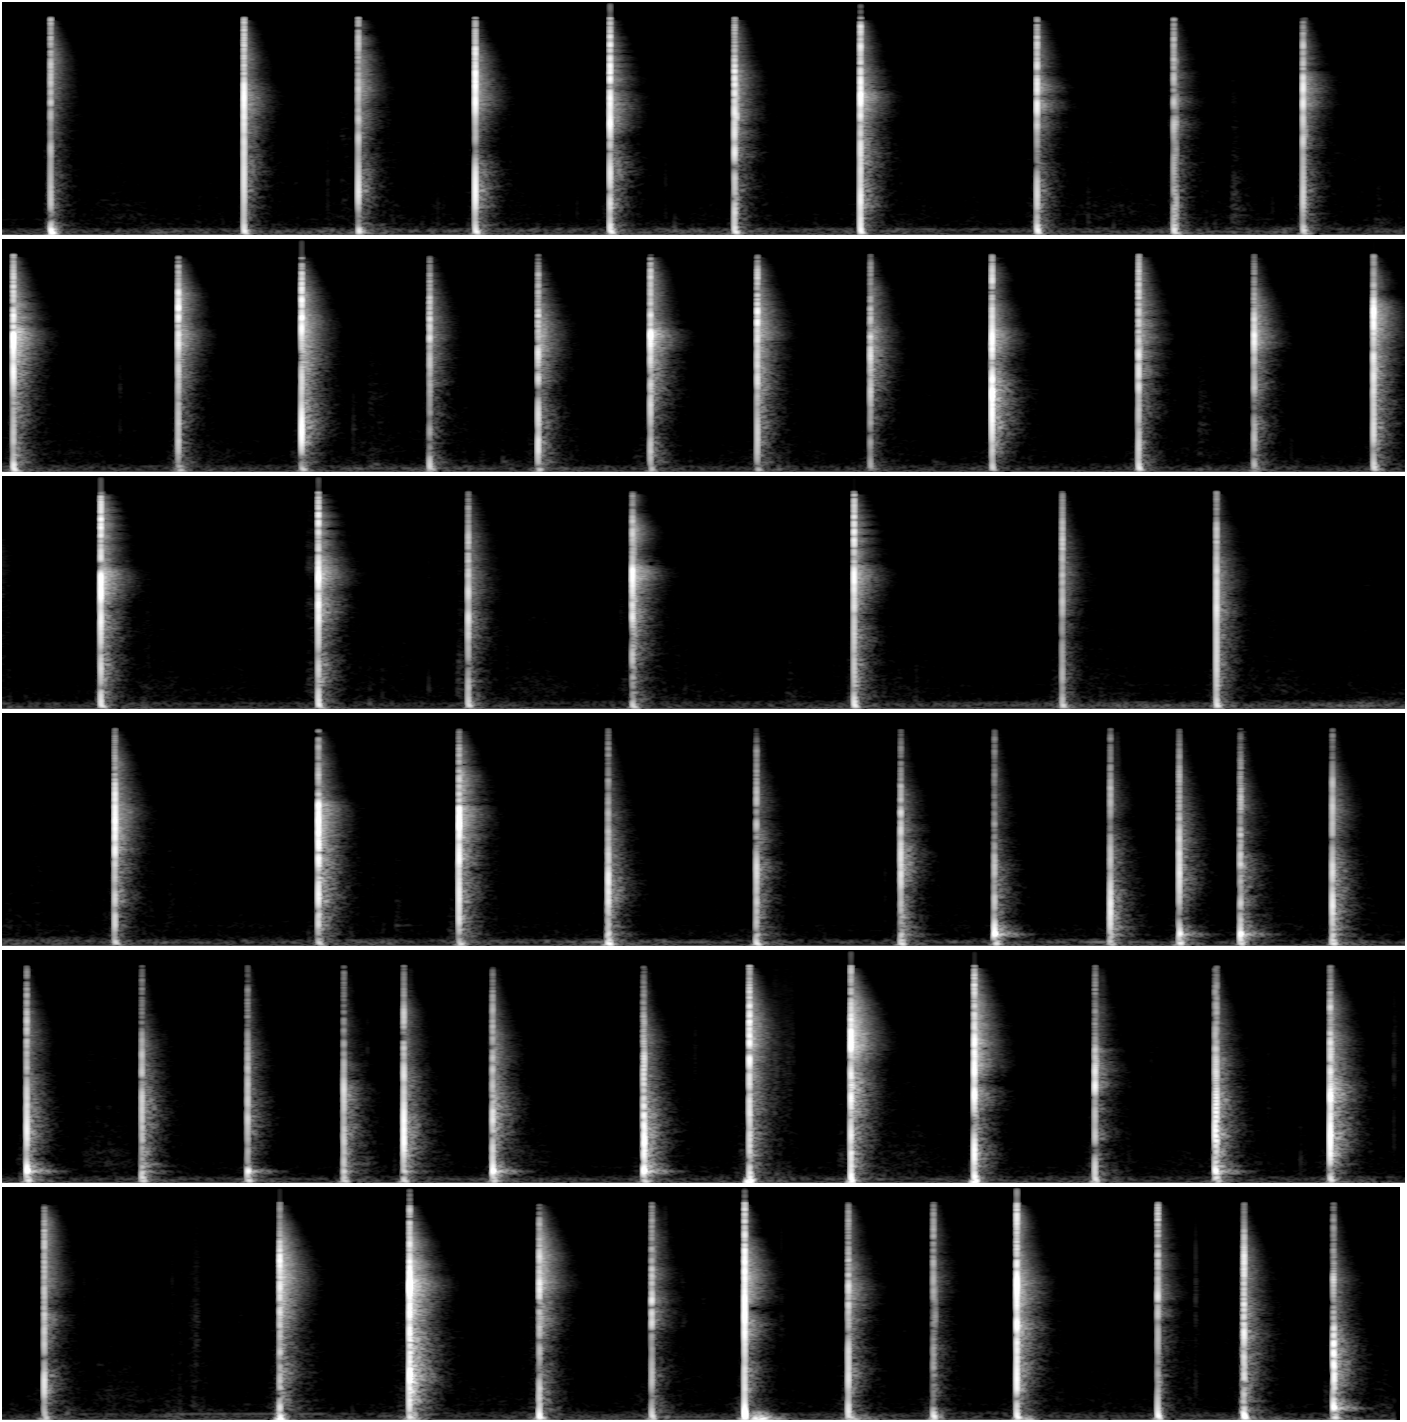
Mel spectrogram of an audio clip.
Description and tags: Close Combat Punches Face Stomach
Close combat punches to the face and stomach. Not the thick Hollywood kind, but definitely the real deal. Let's just say that the foley artists may or may not have been harmed in the making of this sound.
combat, fight, fighting, foley, fx, hit, punches, sfx, sound, soundeffects, soundfx, studio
